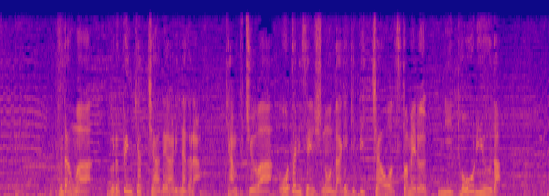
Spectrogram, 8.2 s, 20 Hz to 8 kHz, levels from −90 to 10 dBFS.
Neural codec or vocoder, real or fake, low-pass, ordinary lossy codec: none; real; 7.2 kHz; none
